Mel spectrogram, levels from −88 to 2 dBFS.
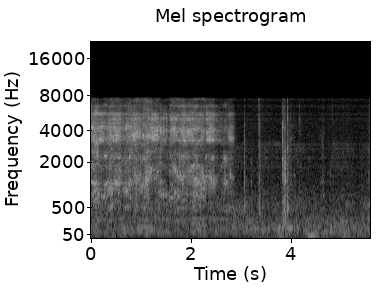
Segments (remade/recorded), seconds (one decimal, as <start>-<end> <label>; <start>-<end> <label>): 0.0-5.6 remade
